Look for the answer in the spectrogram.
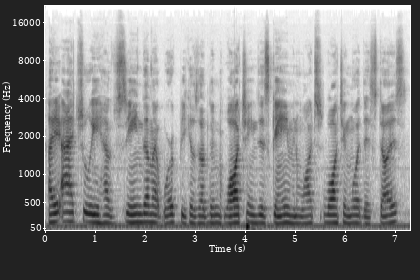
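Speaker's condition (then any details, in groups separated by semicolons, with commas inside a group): Cerebral palsy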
